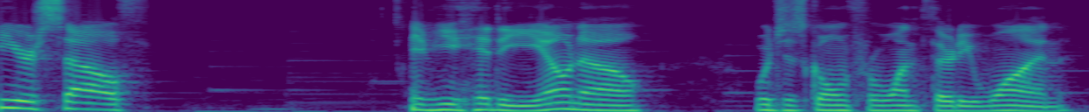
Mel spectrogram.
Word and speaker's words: Iono: same you're like ioni it's a Yono now okay I said Yoni at first and I was pronouncing wrong but um but yeah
